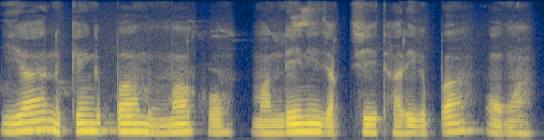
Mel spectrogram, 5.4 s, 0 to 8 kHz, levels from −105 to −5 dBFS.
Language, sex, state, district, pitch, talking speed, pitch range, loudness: Garo, male, Meghalaya, South Garo Hills, 115 Hz, 75 wpm, 105-130 Hz, -18 LUFS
